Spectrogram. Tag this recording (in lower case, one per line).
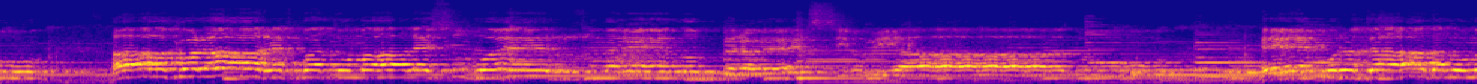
music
